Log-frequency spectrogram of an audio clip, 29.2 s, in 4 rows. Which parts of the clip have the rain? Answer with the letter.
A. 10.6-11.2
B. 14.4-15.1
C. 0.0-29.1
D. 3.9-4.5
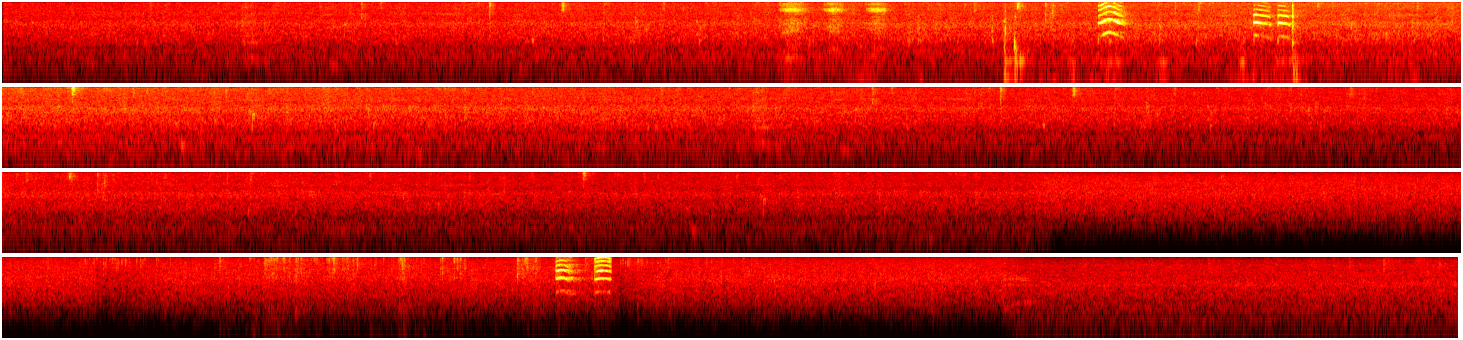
C.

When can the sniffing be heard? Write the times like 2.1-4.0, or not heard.
3.9-4.5.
